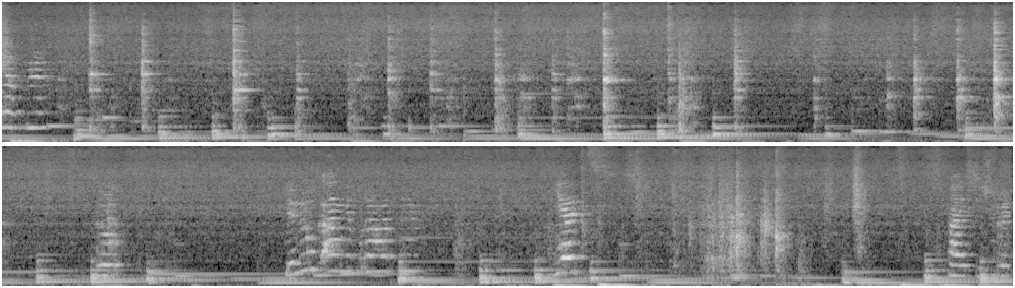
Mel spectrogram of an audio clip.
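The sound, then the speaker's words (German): Bacon sizzles and crackles steadily in a frying pan, with frequent sharp pops and occasional clatter of a utensil stirring, no talking. “Oh, Speck”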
